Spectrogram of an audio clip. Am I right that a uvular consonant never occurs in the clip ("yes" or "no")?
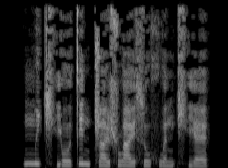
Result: yes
